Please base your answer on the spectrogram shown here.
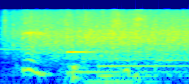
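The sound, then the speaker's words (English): Studio audience applause like a standing ovation: a burst of clapping swells in after a brief moment, then holds as an even, moderately loud wash of many hands until the end. “The studio audience loved it. Standing ovation.”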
